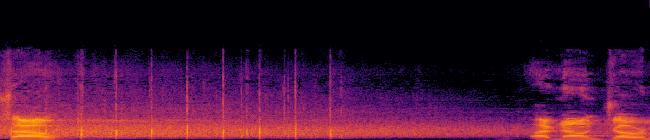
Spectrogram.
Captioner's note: applause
